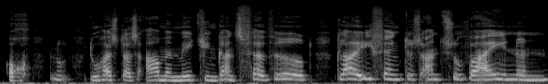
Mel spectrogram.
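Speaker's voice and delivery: very high, squeaky little hand-puppet voice. A man voicing a rag on his hand, talking to his other hand: squeaky puppet voice. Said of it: "mit piepsiger Stimme".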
